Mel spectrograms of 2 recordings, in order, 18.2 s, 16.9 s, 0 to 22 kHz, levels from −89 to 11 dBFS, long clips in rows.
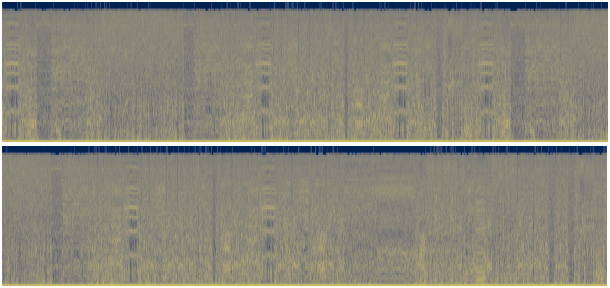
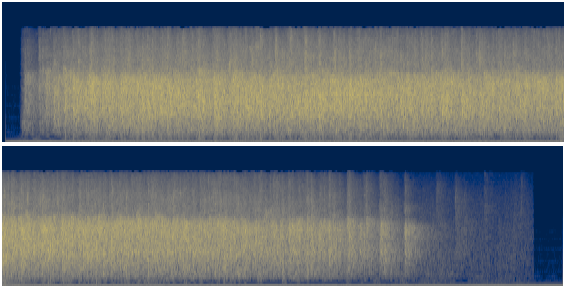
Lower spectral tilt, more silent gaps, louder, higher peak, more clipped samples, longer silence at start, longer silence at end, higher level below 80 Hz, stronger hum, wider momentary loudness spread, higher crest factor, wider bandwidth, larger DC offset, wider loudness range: first, -1 dB/octave vs 0.5 dB/octave; neither; about the same, -10 LUFS vs -11 LUFS; about the same, 0 dBFS vs 0 dBFS; neither; second, 0 s vs 0.35 s; second, 0 s vs 2.1 s; first, -28 dBFS vs -54 dBFS; neither; second, 2 LU vs 11 LU; about the same, 16 dB vs 14 dB; first, over 20 kHz vs 10.5 kHz; first, 40% vs 0.9%; second, 0 LU vs 11 LU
